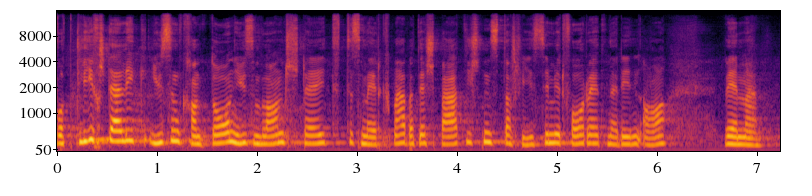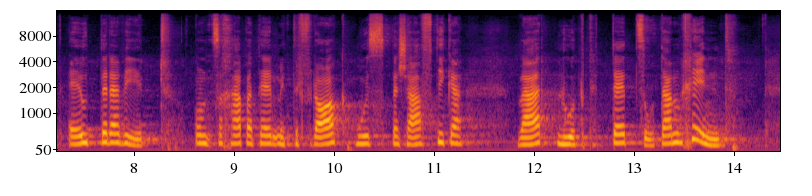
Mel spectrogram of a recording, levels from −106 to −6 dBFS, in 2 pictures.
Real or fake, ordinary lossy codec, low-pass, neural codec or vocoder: fake; none; 14.4 kHz; codec, 44.1 kHz, 7.8 kbps, Pupu-Codec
